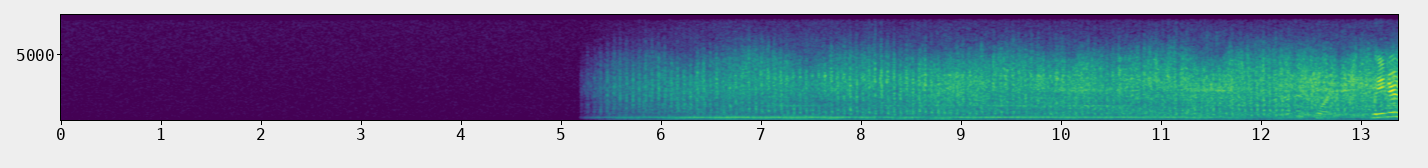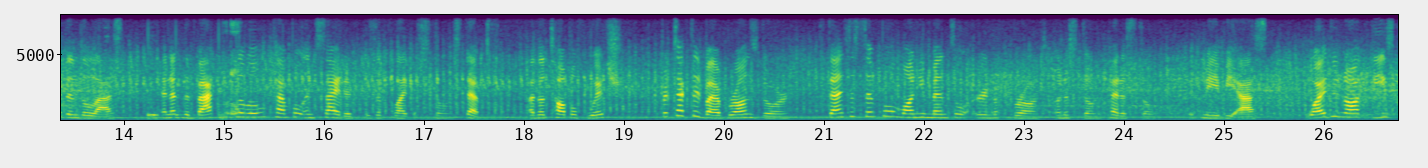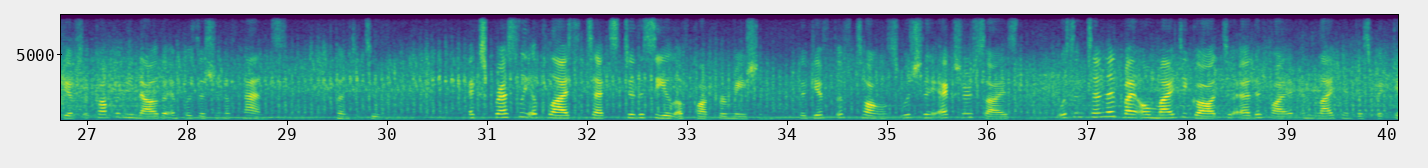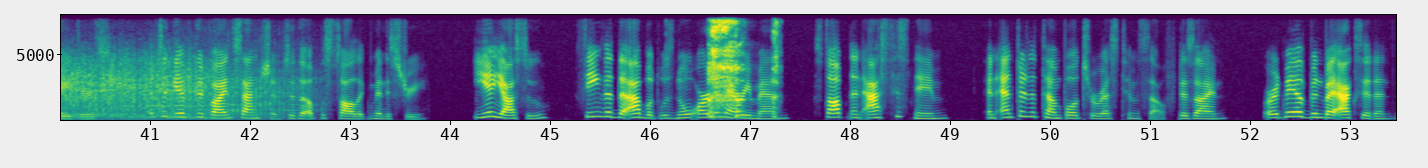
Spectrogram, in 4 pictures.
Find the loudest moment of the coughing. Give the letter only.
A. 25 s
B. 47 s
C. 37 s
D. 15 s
B.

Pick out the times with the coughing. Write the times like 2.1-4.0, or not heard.
14.1-15.3, 46.6-47.4.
